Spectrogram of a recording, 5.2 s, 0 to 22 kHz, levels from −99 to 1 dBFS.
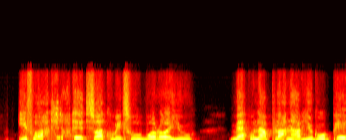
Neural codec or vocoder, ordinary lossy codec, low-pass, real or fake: codec, 16 kHz in and 24 kHz out, 0.8 kbps, FocalCodec, streaming, 65536 codes; Opus, 64 kbps; 10.8 kHz; fake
